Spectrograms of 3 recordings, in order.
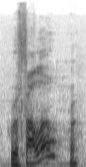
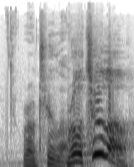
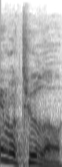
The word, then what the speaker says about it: Rotulo: And I'm going to introduce Tony Ruffalo? Rotulo. Oh, I said it wrong already. I'm sitting here saying it in my head, and then I say it wrong. Tony Rotulo from the Coast program.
